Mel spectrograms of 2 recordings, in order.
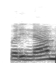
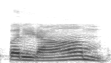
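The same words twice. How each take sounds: First: First परिणाम with a plain dental n; परिणाम with tongue on the teeth for n; wrong pronunciation. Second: परिणाम with retroflex ṇ; परिणाम as pa-ri-ṇaam, almost a flapped ṛ; correct pronunciation. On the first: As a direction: say परिणाम as pa-ri-naam. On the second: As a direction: curl the tongue back on the n of परिणाम. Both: Shown as a demonstration. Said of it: "परिणाम नहीं परिणाम".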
